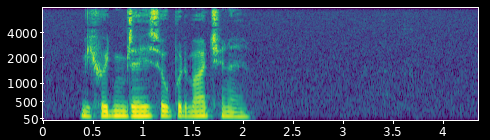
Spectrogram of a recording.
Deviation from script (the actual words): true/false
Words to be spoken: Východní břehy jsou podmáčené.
false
